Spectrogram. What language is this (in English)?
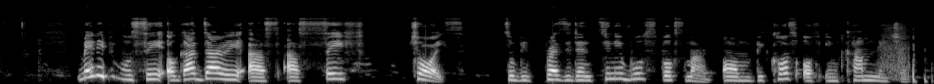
Nigerian Pidgin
